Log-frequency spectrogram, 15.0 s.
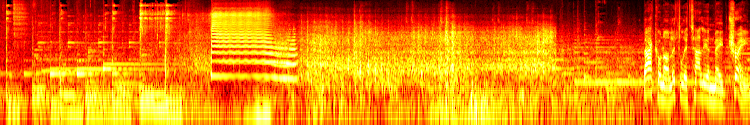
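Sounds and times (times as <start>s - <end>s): train rumble and wheel clicks: 1.1s - 13.2s
train horn: 4.2s - 6.0s.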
